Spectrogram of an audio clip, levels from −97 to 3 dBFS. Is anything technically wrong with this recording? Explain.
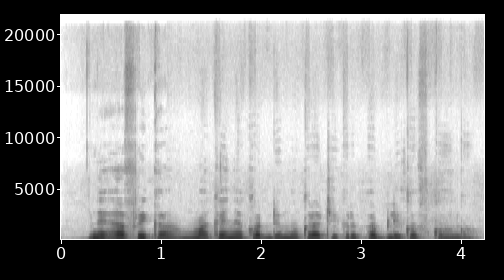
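Yes. From 1.06 s to the end at 4.24 s the speech carries periodic clock jitter: the converter's sampling clock is wobbled at around 1 kHz, so each component sprouts sidebands spaced about 1 kHz above and below it. That gives a rough, metallic edge, strongest on high-frequency content and gone in pauses. A spectrogram shows parallel copies of the harmonics at that offset.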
